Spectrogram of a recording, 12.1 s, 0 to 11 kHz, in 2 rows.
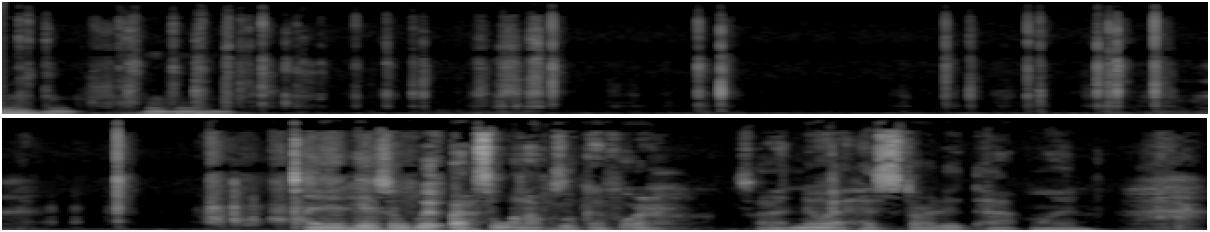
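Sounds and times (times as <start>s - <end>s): paper pages rustling: 0.2s - 2.9s.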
